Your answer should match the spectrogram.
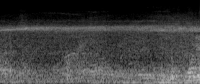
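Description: Several 1/12-scale electric GT12 RC pan cars racing, their motors and gears making a steady high-pitched whine over a hiss, the pitch rising slightly.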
